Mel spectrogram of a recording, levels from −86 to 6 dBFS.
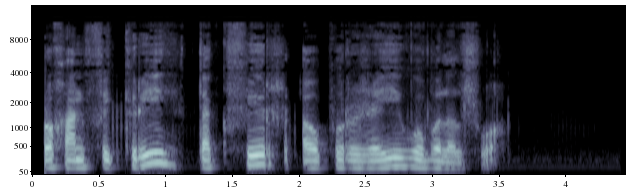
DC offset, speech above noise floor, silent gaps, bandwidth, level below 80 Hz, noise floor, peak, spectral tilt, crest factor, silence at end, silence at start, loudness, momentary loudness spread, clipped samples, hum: under 0.1%; 50 dB; none; 11.5 kHz; -68 dBFS; -75 dBFS; -6 dBFS; -5.5 dB/octave; 20 dB; 0.95 s; 0.1 s; -25 LUFS; 7 LU; under 0.1%; none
